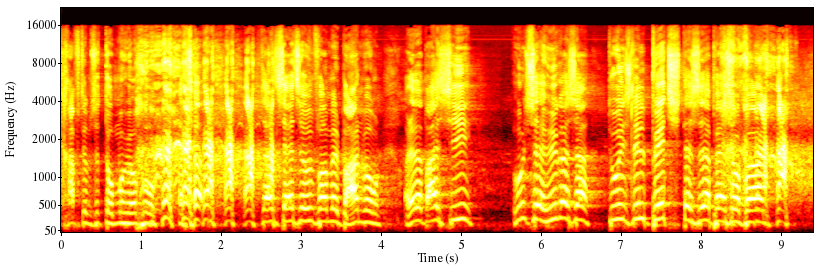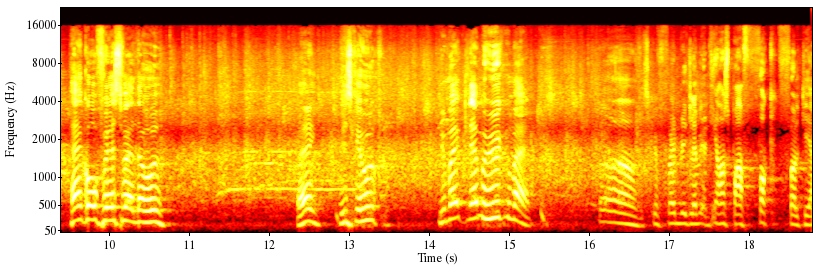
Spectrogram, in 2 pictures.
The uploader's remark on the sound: Live fra Jelling festival.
